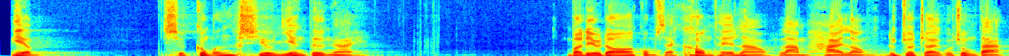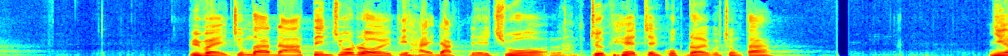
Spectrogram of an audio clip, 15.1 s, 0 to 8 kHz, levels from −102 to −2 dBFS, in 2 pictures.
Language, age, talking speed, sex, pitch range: Vietnamese, 20-39, 190 wpm, male, 175-260 Hz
